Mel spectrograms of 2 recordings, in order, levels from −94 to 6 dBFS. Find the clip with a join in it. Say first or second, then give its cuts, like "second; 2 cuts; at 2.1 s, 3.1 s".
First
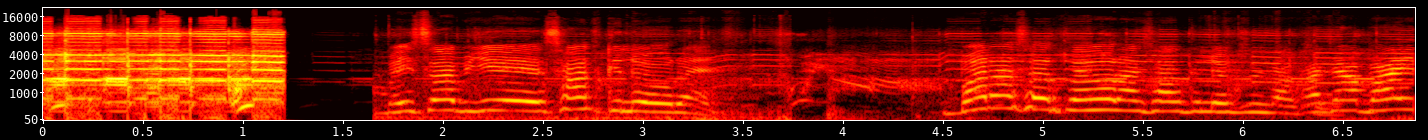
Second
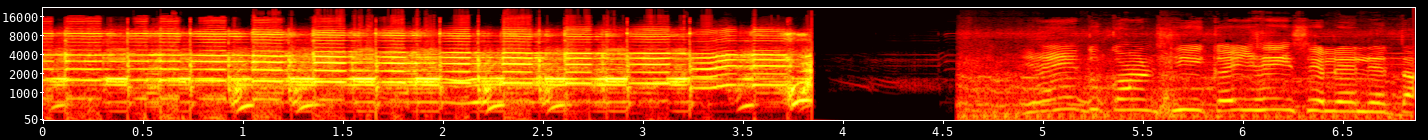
second; 1 cut; at 1.2 s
